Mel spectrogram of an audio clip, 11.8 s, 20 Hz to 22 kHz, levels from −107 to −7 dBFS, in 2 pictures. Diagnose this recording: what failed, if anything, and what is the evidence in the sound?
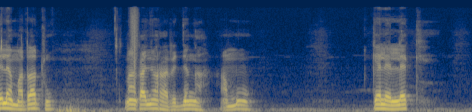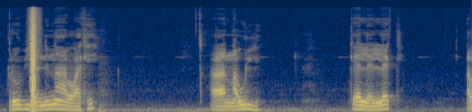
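Two brief bursts of hiss cut across the speech, the first from 1.63 to 1.74 s, just before "atijing'a amu", and the second, longer, from 6.25 to 6.43 s. Each is a short swish of static over the voice. This is a wireless microphone noise hit in the analogue radio link ahead of the converter. The FM signal momentarily faded as reflected paths cancelled it, so the receiver's noise rose up over the audio until the signal recovered.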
